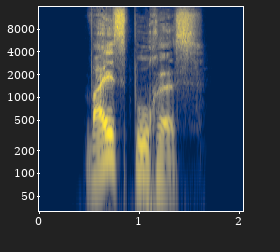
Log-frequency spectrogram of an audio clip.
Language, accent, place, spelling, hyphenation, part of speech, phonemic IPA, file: German, Germany, Berlin, Weißbuches, Weiß‧bu‧ches, noun, /ˈvaɪ̯sˌbuːxəs/, De-Weißbuches.ogg
- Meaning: genitive singular of Weißbuch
